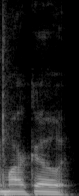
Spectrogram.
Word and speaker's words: Marko: It is Beherit Drawing Down the Moon signed by three out of the four members, which uh obviously Marko That's how you say his name.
